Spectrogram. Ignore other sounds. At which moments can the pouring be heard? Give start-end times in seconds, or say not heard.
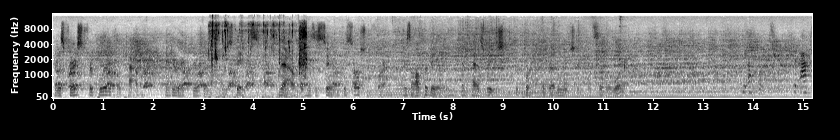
3.0-5.1.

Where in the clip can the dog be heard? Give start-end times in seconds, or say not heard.
0.0-6.3.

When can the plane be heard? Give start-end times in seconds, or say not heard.
0.0-15.1.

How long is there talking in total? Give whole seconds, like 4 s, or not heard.
13 s.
